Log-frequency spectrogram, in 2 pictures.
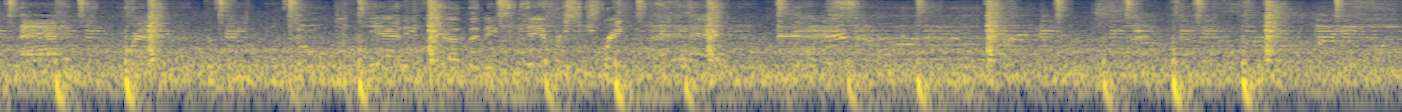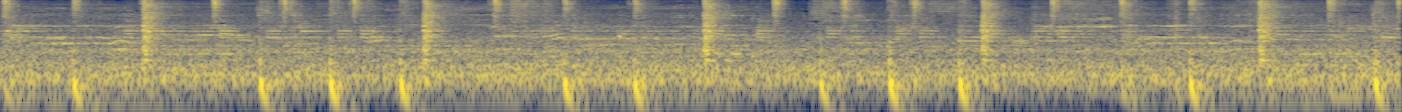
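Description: A car stuck in rainy traffic, its low road rumble steady beneath frequent sharp knocks and taps scattered irregularly throughout, with a constant hiss of wet noise filling the background.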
